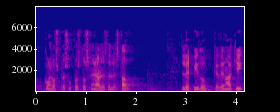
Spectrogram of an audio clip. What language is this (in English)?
Spanish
